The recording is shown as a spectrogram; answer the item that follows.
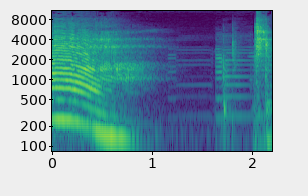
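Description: A man's drawn-out vocal call, rising a little and then falling in pitch as it fades within the first second. Near the end, dance music starts with sharp plucked notes and drum strokes.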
